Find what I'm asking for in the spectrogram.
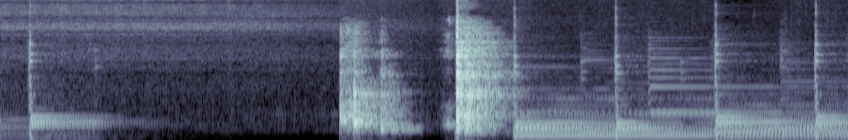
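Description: A metal lid is set onto a cooking pan of potol posto, giving a couple of sharp clanks and scrapes followed by several ringing metallic taps that decay, close and clear with no talk.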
